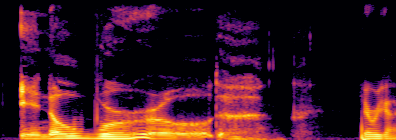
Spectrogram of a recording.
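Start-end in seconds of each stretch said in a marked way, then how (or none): 0.2-2.2 epic movie trailer narrator announcer read. Practicing a catchphrase, the speaker gives another take: movie trailer guy impression. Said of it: "here's a good take".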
